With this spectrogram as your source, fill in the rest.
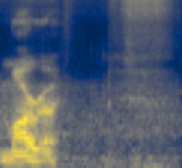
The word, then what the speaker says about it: mare: But Mara is the sea, M-A-R-E, we would pronounce it mare in English, like the horse. But Mara means sea.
